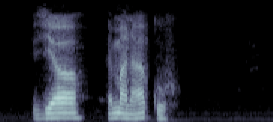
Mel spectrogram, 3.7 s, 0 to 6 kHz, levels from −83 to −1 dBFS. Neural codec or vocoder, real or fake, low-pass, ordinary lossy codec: none; real; 5.4 kHz; AAC, 24 kbps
